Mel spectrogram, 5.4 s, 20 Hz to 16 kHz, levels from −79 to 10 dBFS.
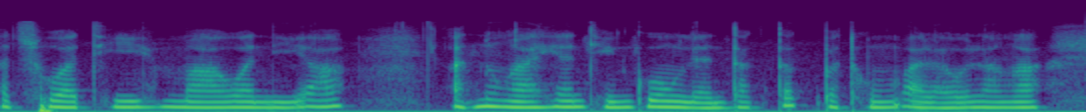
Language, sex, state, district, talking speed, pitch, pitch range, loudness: Mizo, female, Mizoram, Aizawl, 165 wpm, 185 Hz, 180-195 Hz, -17 LUFS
